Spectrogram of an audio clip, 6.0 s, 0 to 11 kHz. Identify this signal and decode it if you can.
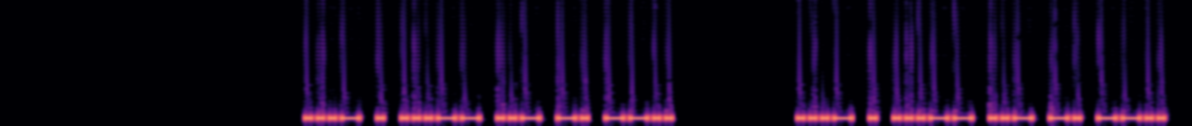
Morse code, heard as a keyed tone, about 40 wpm, 700 Hz. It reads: VE3UNZ VE3UNZ
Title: DXCC-100 Call Signs - 6 Characters - Repeated 2x - 40wpm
